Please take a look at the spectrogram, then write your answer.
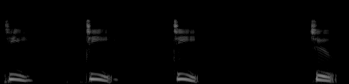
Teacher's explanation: This sound is made by tapping your tongue tip quickly behind your front teeth. So try to push the air out fast and hard but do not use your voice. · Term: letter T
